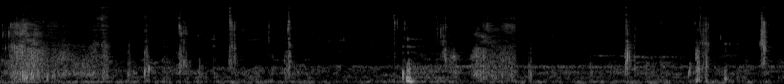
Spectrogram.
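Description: A man chews food loudly and wetly, close up.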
